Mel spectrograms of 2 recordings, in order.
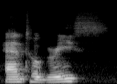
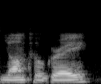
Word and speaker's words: Yantogre: the Yantogre family, and when you look at it the way it's spelled, it looks like it's Antogris, but it's actually pronounced Yantogre.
